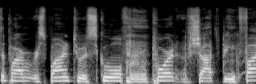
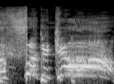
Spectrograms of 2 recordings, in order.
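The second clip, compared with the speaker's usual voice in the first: put-on shrill, very high screaming. Acting out an imagined gunman holding a family hostage: screaming out the window. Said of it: "he's screaming out the window".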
